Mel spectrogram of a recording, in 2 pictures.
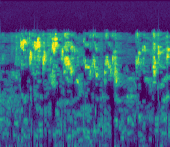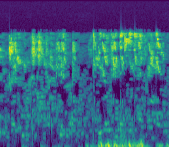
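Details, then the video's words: Perci bird song: fast, high-pitched chattering phrases separated by brief pauses, with a low rumbling noise near the end. "Suara Burung Perci"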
